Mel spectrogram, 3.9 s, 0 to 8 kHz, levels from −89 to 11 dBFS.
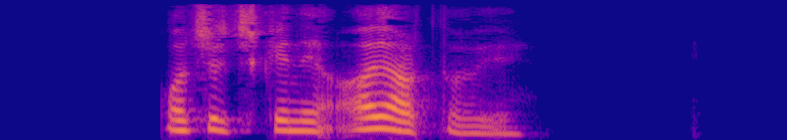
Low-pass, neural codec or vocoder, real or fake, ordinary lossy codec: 7.2 kHz; codec, 16 kHz, 0.8 kbps, ZipCodec; fake; MP3, 32 kbps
